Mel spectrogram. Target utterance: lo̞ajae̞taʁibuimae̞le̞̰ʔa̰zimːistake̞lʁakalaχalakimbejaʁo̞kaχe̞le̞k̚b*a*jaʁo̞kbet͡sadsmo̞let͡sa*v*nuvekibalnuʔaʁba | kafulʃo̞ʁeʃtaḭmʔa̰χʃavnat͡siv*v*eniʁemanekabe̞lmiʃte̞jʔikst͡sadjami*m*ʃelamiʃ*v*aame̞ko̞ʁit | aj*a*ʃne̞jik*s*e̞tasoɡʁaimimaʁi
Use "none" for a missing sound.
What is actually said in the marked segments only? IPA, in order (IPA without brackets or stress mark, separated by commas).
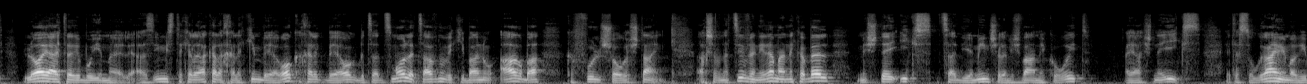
e, v, v, n, v, a, s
